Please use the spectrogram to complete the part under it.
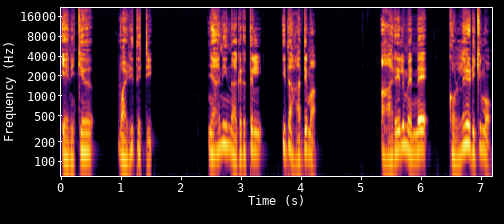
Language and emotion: Malayalam, fearful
